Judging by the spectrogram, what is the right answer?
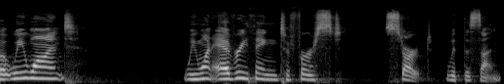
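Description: A woman talks with a high pitch. Her pace is fairly slow, with ordinary pitch variation. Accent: Southern US. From Arkansas. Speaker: campus ministry staff. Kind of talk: sermon.

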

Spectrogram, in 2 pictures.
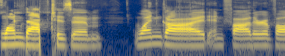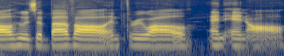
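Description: At a fairly slow pace, a woman with a Californian accent speaks at a medium pitch with fairly even intonation in a very clean recording with a silent background. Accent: General American, Californian. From US West Coast, Orange County, California. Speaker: seminary professor. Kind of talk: interview.

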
